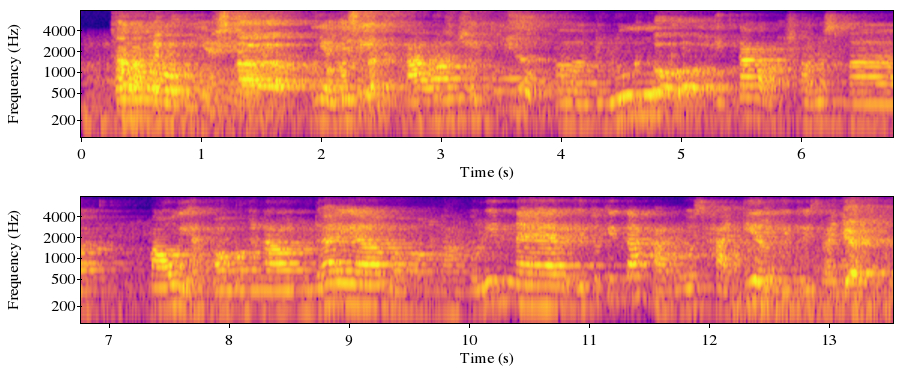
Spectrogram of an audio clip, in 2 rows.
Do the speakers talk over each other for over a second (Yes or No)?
Yes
